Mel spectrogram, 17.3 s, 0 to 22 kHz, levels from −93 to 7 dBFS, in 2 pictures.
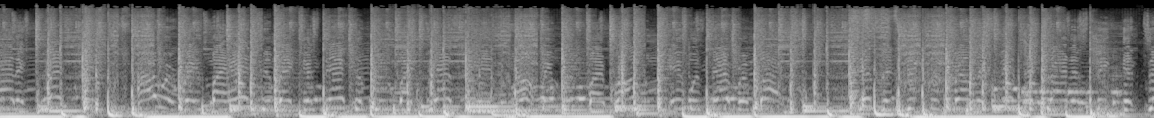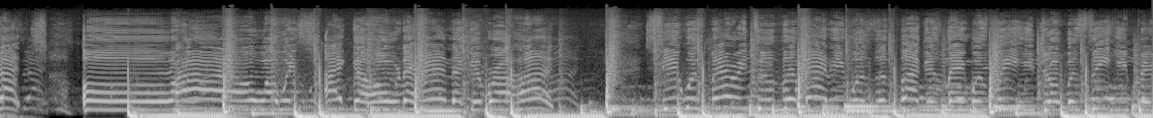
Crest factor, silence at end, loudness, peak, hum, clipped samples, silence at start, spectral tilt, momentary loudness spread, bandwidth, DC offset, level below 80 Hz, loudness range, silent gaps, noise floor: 10 dB; 0 s; -13 LUFS; 0 dBFS; none; under 0.1%; 0 s; -5.5 dB/octave; 5 LU; 17 kHz; under 0.1%; -12 dBFS; 3 LU; none; -34 dBFS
